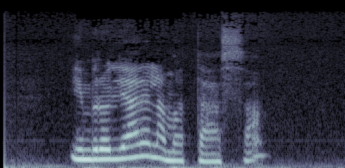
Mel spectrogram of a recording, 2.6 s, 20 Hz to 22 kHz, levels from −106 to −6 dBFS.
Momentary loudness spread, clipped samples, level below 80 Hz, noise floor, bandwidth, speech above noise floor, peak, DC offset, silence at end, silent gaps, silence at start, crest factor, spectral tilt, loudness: 16 LU; under 0.1%; -54 dBFS; -55 dBFS; 12.5 kHz; 26 dB; -14 dBFS; under 0.1%; 0.05 s; none; 0.05 s; 16 dB; -6 dB/octave; -29 LUFS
